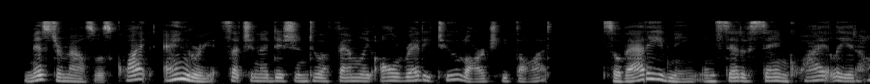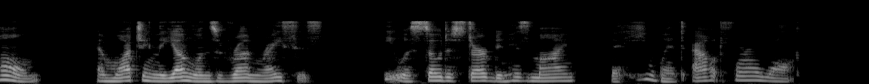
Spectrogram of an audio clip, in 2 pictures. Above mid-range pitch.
No: medium, 160 Hz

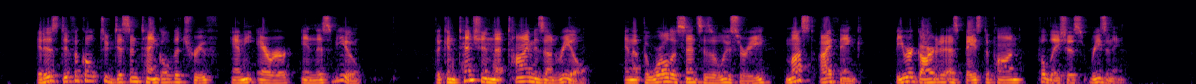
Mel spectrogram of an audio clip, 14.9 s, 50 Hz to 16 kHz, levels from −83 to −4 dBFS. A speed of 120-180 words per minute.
Yes: average, 150 wpm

